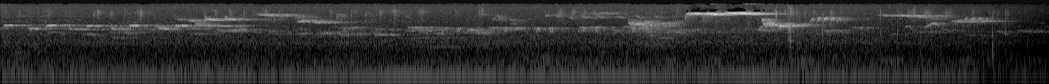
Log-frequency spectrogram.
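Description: Several birds singing and chirping over a steady low rumble, fading out near the end.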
